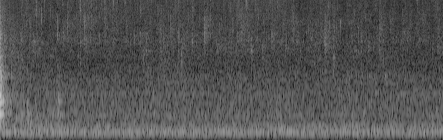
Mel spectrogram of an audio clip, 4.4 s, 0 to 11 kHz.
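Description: Engine coolant trickling and dripping out of the open water-pump bore of a 3.1 L V6, draining now that the pump has been removed. One short sharp knock comes right at the start.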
